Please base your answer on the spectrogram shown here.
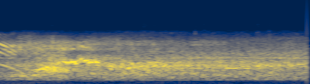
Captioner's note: tires screeching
